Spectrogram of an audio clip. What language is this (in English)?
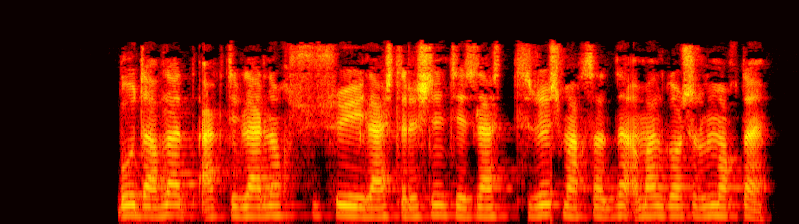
Uzbek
